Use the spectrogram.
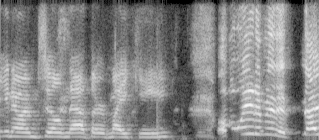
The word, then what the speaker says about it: Mikey: is it's wonky but it's always been pronounced mikey and so i just spell it now m-i-k-e-y and i figured it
